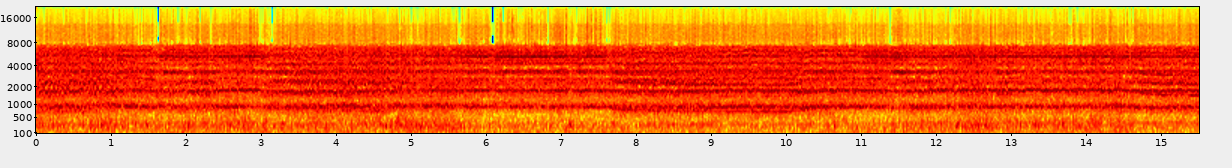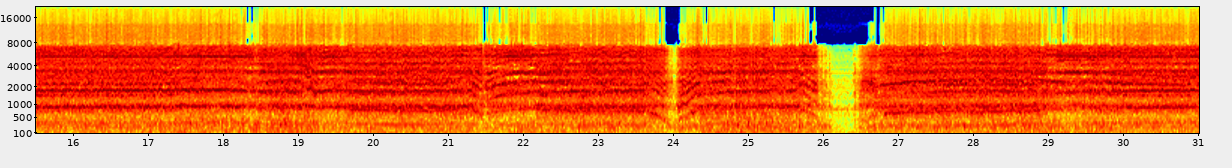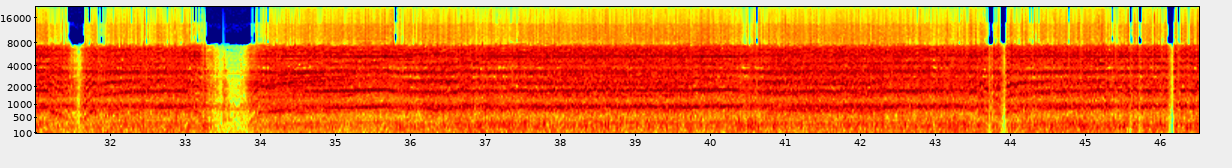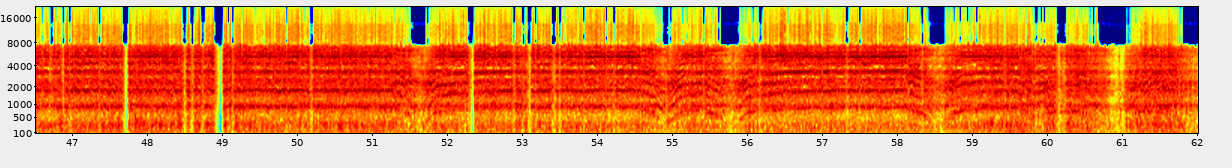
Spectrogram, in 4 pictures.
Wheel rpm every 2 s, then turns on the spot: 210, 220, 220, 230, 210, 220, 220, 220, 210, 220, 210, 190, 160, 110, 210, 190, 160, 160, 220, 210, 220, 220, 220, 230, 230, 170, 220, 130, 170, 130, 100.
none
